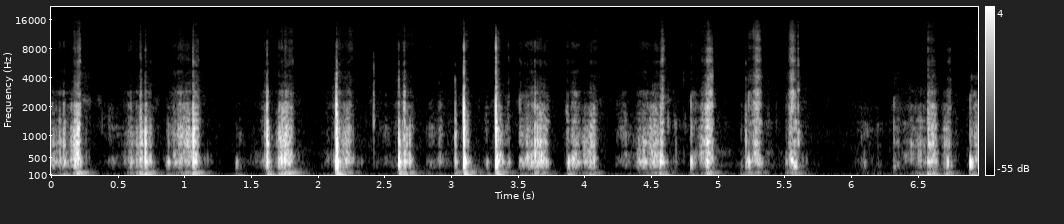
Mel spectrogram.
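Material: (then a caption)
Plaster. A metal pick, held by long-nailed fingers, scrapes a grey plaster fossil dig block with yellow fossil bones set into it. About twenty short, gritty scraping strokes come in quick bursts, each with a mid-range rasp around 400 Hz and brief bright edges. A short pause comes before the last few strokes.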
